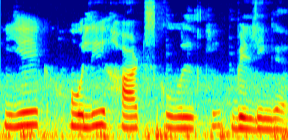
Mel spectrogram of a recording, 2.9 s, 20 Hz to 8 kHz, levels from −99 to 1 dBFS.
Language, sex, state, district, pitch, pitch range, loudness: Hindi, female, Punjab, Pathankot, 205 Hz, 195-235 Hz, -16 LUFS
